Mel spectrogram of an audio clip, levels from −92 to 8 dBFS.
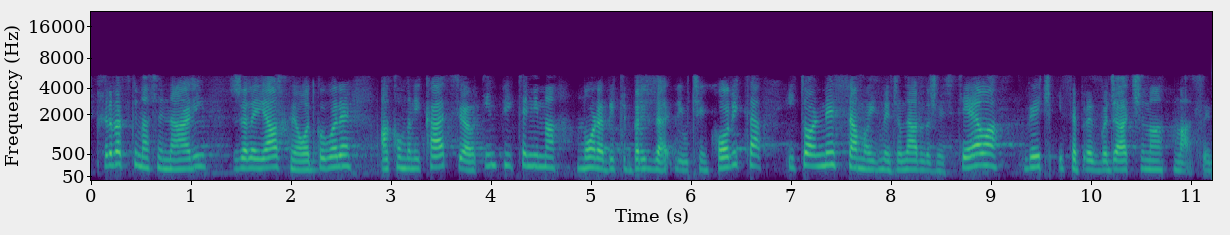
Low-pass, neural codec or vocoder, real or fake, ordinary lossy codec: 5.4 kHz; codec, 16 kHz, 1 kbps, X-Codec, HuBERT features, trained on general audio; fake; MP3, 48 kbps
